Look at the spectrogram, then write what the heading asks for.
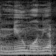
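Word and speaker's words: pneumonia: हूं अब यहां पर सुना है तो न्यूमोनिया पी साइलेंट उपाय अच्छे बोर्ड है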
